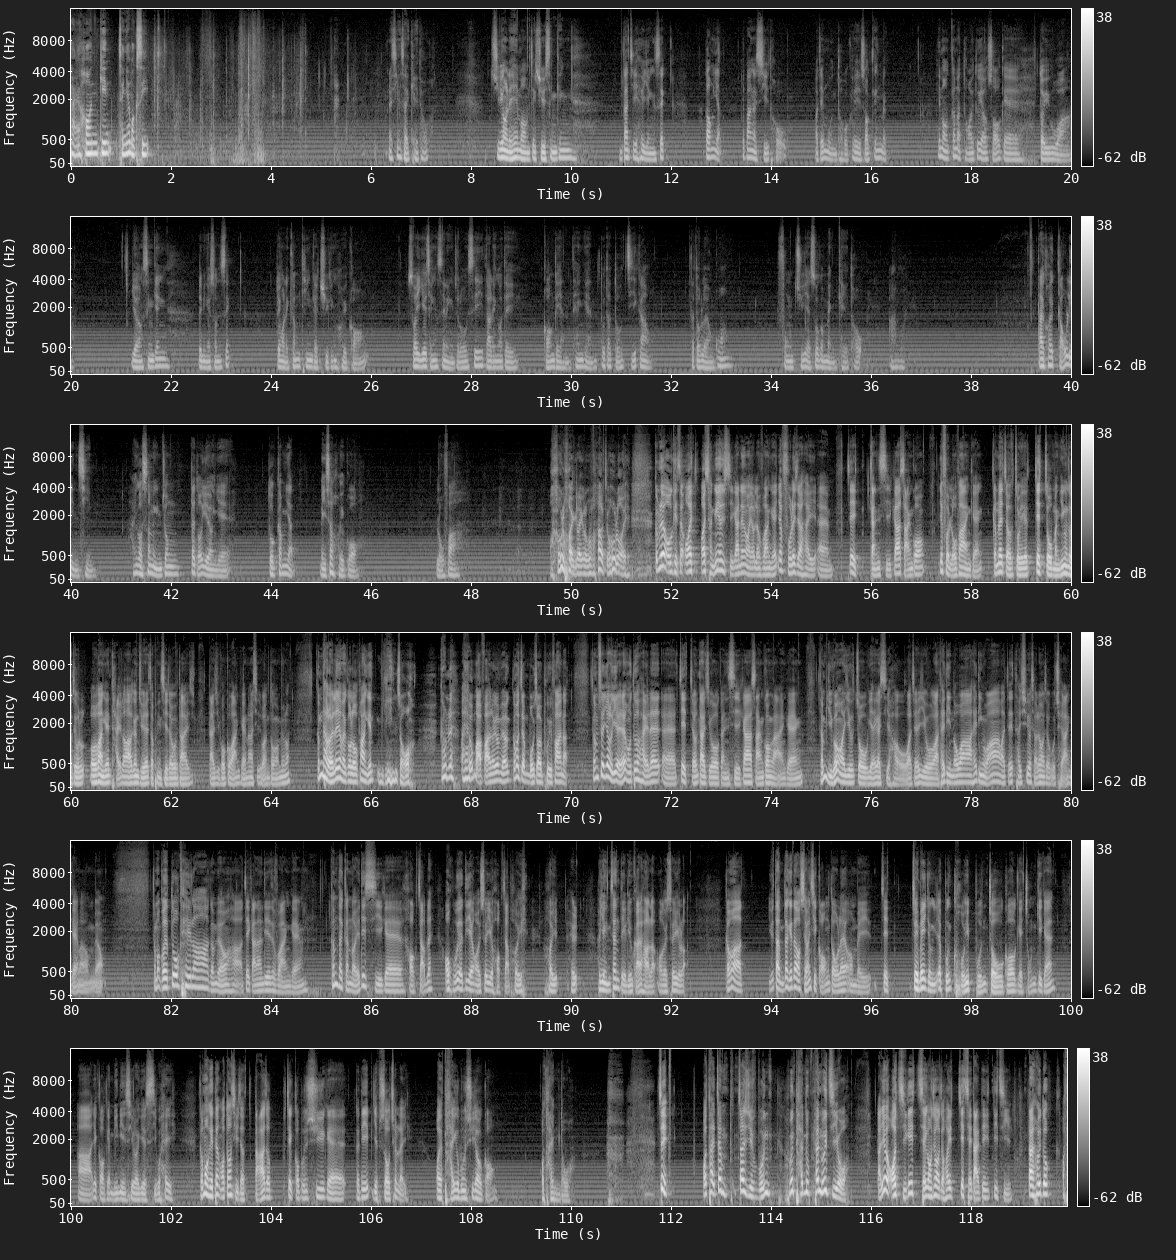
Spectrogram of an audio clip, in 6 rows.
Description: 2018年5月26日及27日崇拜講道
